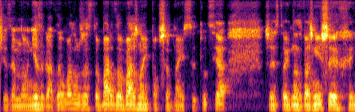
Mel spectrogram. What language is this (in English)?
Polish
